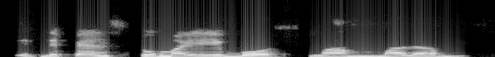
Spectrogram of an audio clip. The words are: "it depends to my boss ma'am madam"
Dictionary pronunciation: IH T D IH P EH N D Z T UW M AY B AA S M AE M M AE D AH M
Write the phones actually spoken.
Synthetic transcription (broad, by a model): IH T D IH P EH N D S T UW M AY B AA S M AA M M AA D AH M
